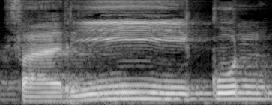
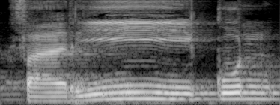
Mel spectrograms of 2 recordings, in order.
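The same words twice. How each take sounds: First: The vowel after the r is held long. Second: The vowel after the r is held long.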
